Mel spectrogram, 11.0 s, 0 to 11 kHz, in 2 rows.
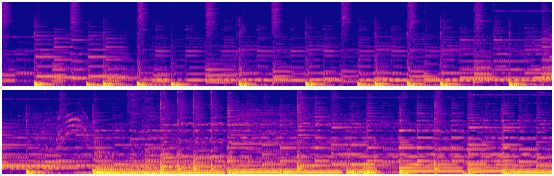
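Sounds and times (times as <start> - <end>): keyboard and acoustic guitar: 0.0 - 11.0
high bending note: 5.3 - 11.0
deep bass: 6.4 - 11.0.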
